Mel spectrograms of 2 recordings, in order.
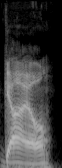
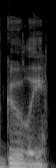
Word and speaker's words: Guile: like up and down that his name was Ghoulie. Ghouly. Bill Ghoulie phonetically whose name is Guile?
